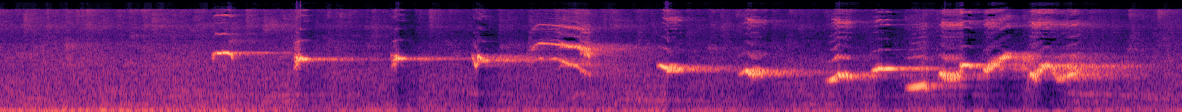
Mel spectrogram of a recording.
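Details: White-rumped shama in active song to excite an untrained shama: a few steady whistles, a sharp upward flourish, then a descending string of short varied whistled notes, growing faster and more jumbled.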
